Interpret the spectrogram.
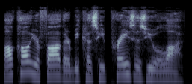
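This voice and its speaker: A man speaking sketch dialogue slowly, drawing out his words. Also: fairly high pitch, very noisy. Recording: distant voice under very loud music.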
